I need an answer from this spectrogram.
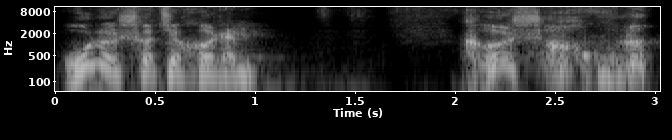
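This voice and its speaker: A man's voice: a little high, big pitch swings, measured pace, vocal fry, fairly bright tone, exaggerated voice. An older man playing a stern alliance leader who issues orders. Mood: stern command. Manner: commanding, issuing orders. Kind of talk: dubbed costume drama acting.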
